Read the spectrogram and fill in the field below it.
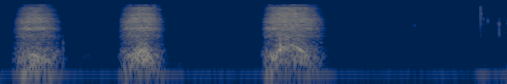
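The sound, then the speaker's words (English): Three quick, sharp sniffs through the nose in a steady rhythm as part of a breathing exercise, fairly loud, with a faint low hum underneath and no talking. “Ready? Three quick sniffs”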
